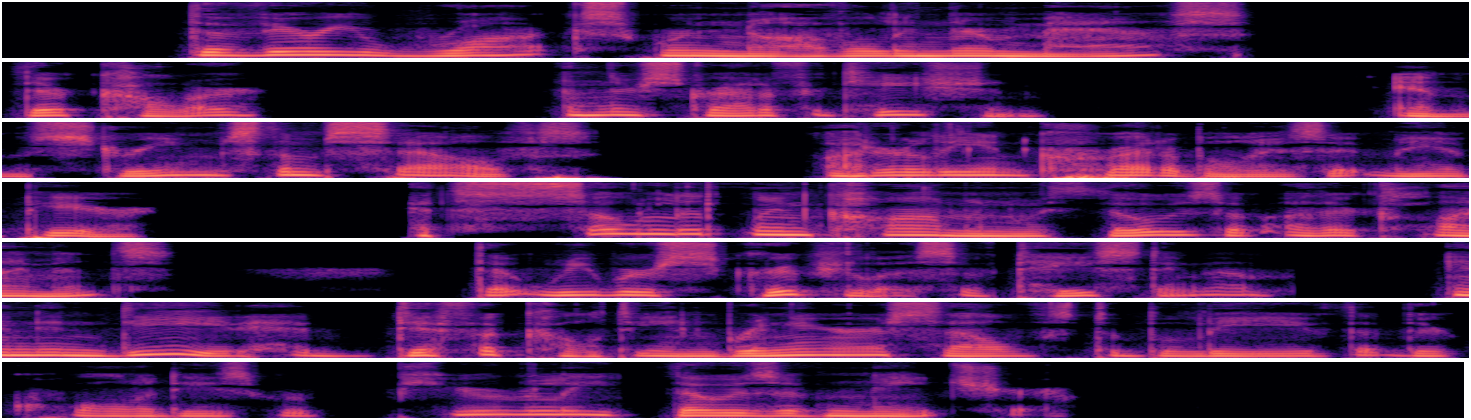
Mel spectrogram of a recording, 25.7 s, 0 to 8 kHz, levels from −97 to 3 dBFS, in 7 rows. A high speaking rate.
No: slow, 135 wpm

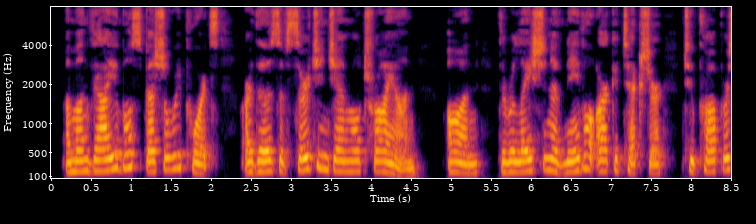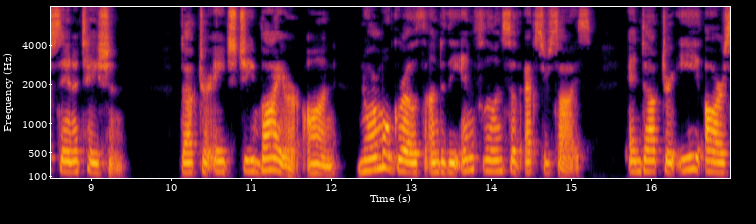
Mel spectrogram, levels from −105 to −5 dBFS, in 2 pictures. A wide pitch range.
No: narrow, 2.6 semitones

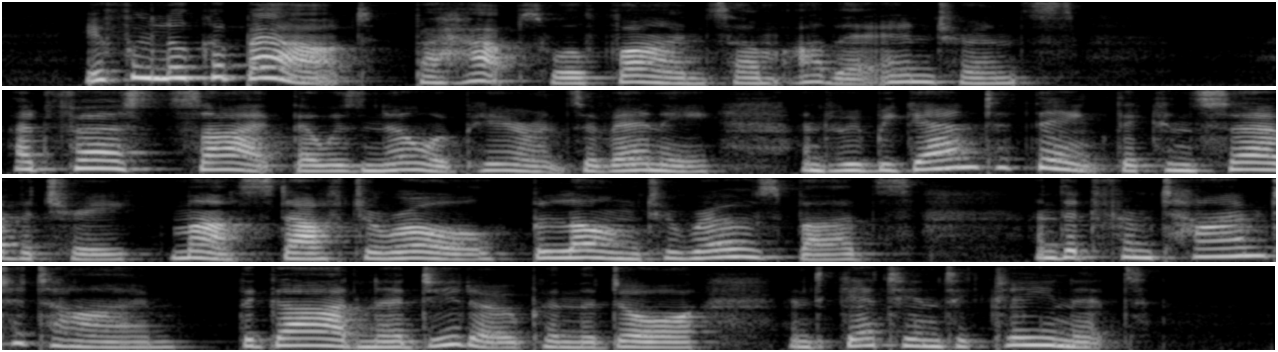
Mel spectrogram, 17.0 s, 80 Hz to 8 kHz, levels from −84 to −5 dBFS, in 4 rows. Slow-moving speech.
No: average, 175 wpm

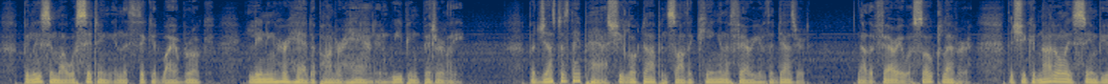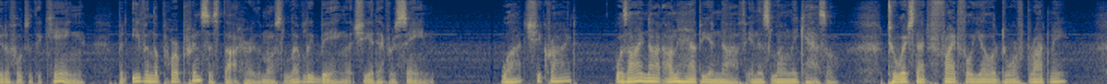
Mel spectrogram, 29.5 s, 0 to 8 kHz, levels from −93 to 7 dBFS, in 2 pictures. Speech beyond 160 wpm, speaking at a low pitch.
Yes: average, 180 wpm; very low, 85 Hz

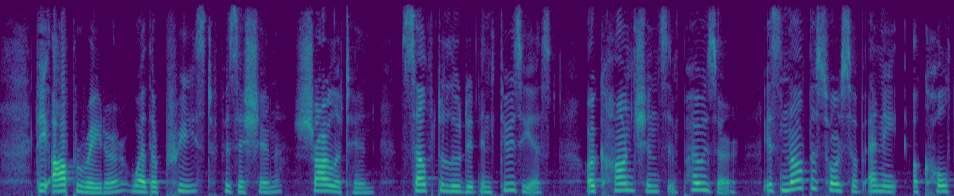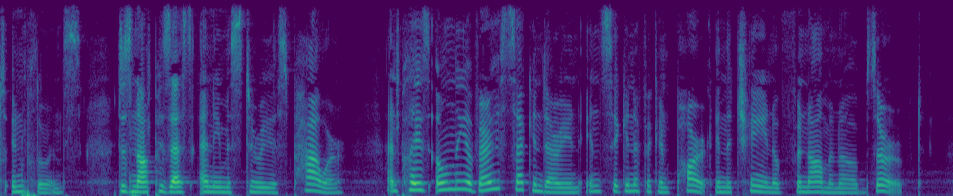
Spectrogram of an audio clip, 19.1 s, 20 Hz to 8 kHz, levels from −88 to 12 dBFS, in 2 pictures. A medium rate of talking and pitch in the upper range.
No: slow, 130 wpm; high, 220 Hz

